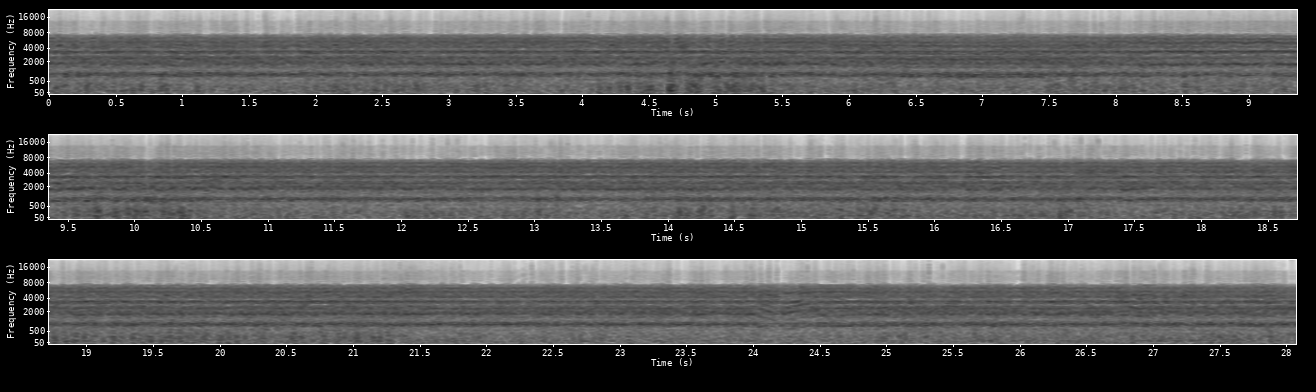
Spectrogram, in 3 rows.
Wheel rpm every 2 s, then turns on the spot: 230, 230, 230, 220, 220, 230, 230, 230, 230, 230, 240, 240, 210, 230.
none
